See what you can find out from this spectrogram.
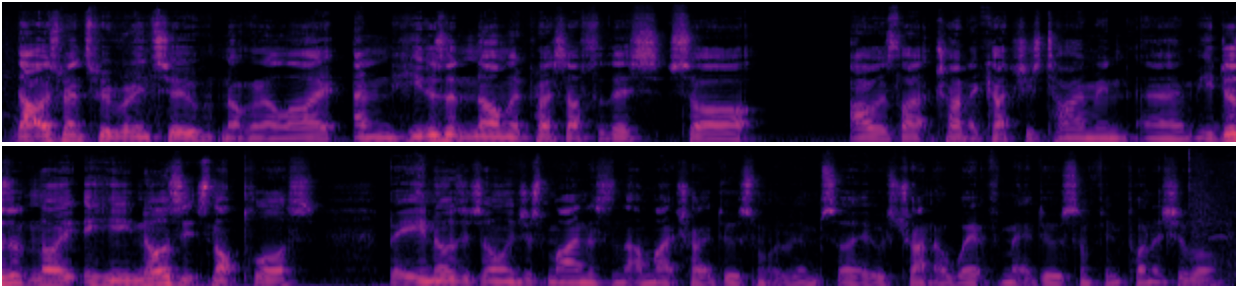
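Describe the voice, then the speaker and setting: A man's voice: fairly low pitch, fast talker. A man giving casual, matter-of-fact commentary as he analyses a video game match, explaining each move. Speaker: gaming content creator.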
